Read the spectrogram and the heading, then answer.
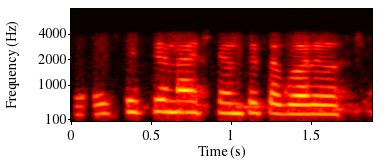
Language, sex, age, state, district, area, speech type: Odia, female, 30-45, Odisha, Nabarangpur, urban, conversation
